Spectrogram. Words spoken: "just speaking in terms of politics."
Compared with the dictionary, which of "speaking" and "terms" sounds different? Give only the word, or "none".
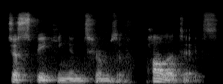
none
